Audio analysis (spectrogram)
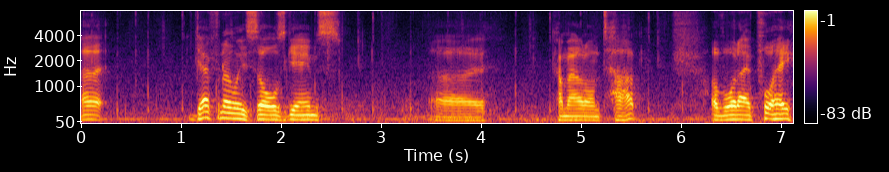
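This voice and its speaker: With long, frequent pauses, a man speaks in a dark, mellow tone. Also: medium pitch for a man, ordinary pitch variation, fairly slow pace. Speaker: gaming streamer. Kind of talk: casual chat.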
